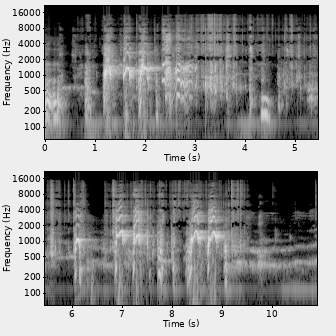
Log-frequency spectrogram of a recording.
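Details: Pregnant female pinscher giving short, high, harmonic whines and yelps in uneven bursts, rising and falling in pitch, with quiet pauses between and a person's voice heard at times.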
